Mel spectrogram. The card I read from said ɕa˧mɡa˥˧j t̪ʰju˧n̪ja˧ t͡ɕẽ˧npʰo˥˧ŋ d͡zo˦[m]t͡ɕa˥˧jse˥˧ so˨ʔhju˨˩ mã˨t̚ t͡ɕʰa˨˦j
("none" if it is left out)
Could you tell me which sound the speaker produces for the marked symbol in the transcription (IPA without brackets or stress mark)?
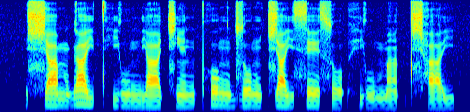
ŋ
